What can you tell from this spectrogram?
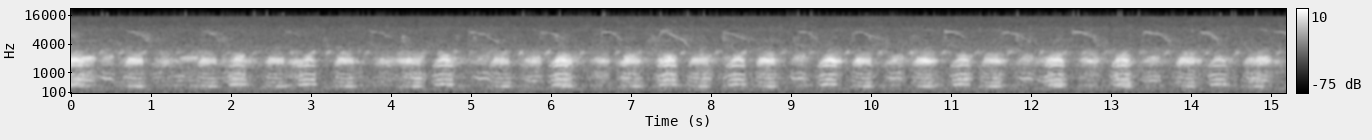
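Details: Sustained frog chorus during a light drizzle: dense, nasal croaks pulsing steadily for the whole stretch, many callers overlapping in a rolling rhythm, steady rain hiss beneath and sporadic faint high down-slurred whistles.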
